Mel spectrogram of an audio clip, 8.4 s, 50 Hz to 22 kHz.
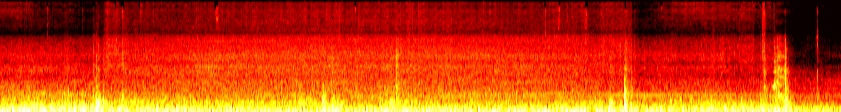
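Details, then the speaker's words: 1979 Lincoln Continental power window with the vent window lowering: low steady motor drone with a few light clicks and no straining or grinding, running smoothly. "what I do really like is when the vent window gets down um it's nice and smooth I never used to could roll this window down this way"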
